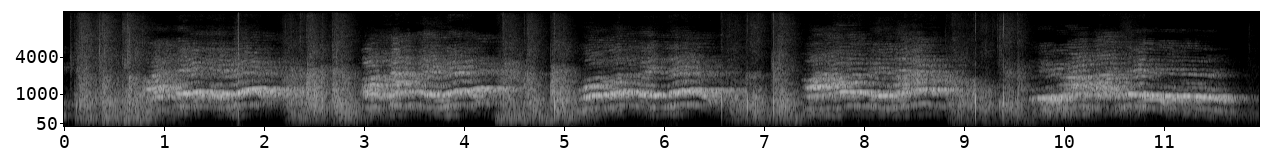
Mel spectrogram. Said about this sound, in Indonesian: Tepuk terima kasih.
